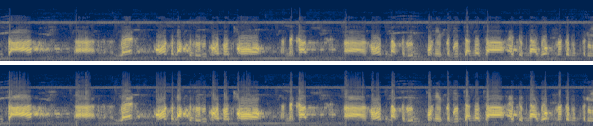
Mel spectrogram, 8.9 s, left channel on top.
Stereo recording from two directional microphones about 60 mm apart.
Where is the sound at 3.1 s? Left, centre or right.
Centre.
